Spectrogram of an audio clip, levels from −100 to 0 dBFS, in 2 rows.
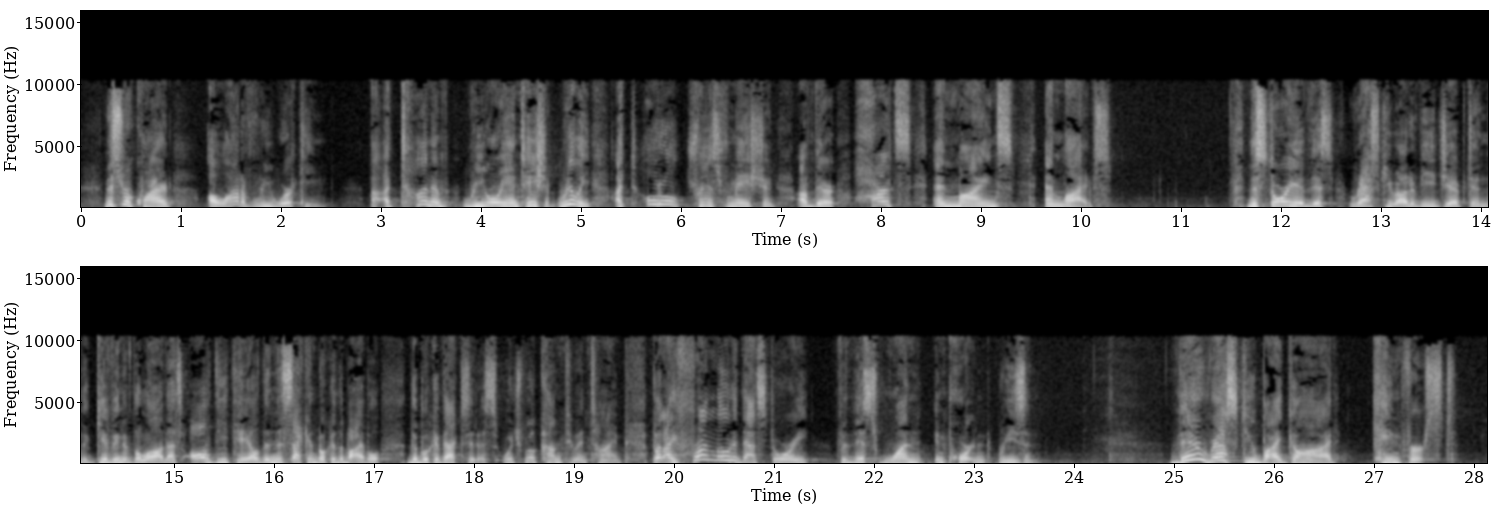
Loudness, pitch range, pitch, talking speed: -20 LUFS, 180-250 Hz, 205 Hz, 155 wpm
